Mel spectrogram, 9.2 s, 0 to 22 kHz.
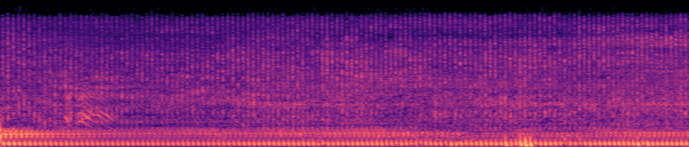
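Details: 1946 Gravely Model L single-cylinder, revived after about five years unused, started on ether with a suspected faulty carb float, in neutral at mid throttle: steady putt-putt at about four beats a second, firing evenly with no misses or knocks; idles fine.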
